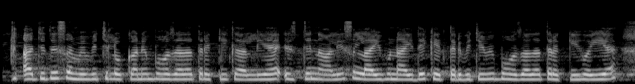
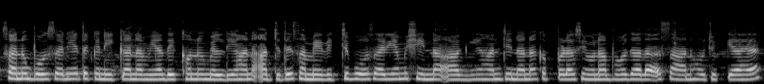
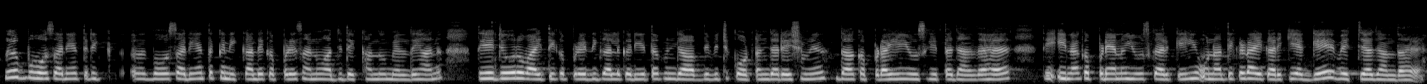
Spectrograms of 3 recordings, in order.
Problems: continuous background conversations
